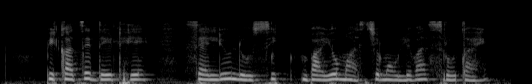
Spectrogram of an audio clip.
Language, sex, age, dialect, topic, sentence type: Marathi, female, 31-35, Northern Konkan, agriculture, statement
